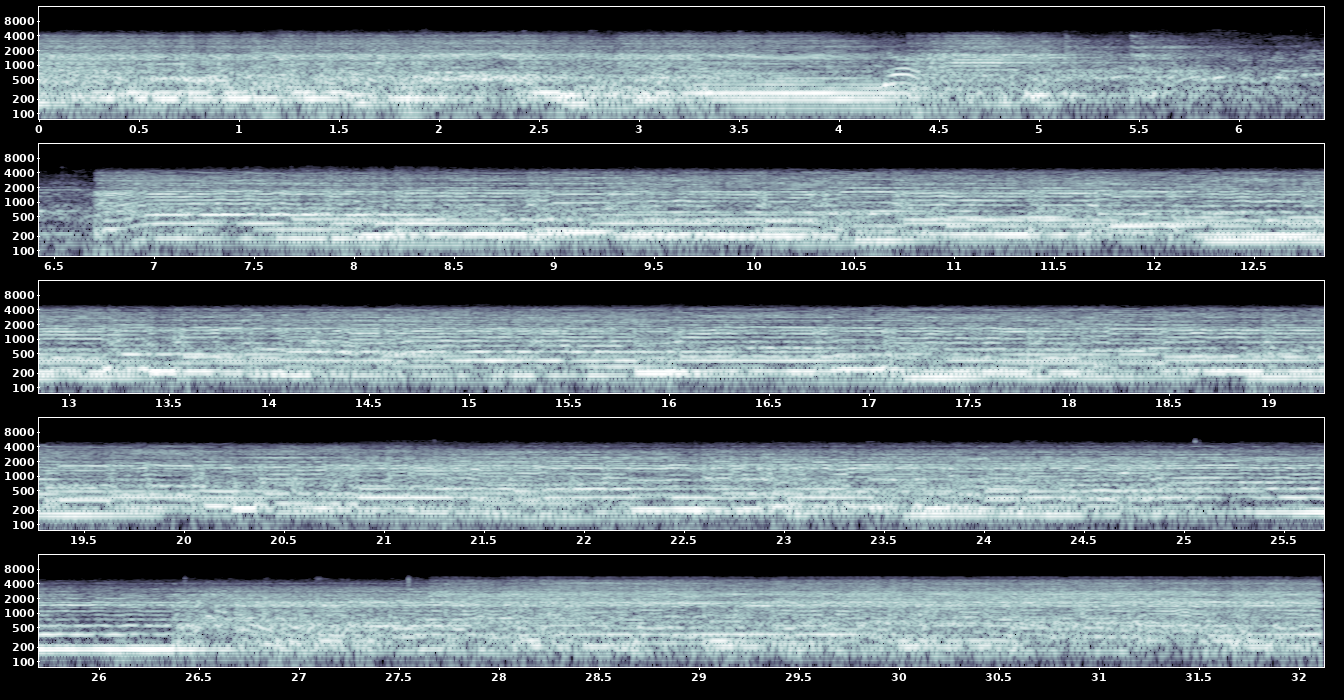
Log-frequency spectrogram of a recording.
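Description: Two electric guitars playing an instrumental metal duet through amplifiers, tuned down to D# standard. The playing thins and drops in level about four seconds in, then comes back in full about seven seconds in and carries on as steady melodic lines.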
